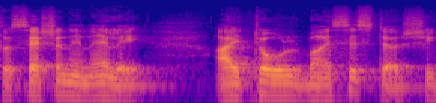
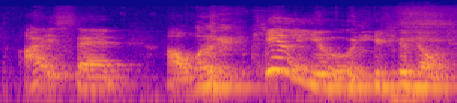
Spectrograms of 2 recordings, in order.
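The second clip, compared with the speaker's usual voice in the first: put-on Indian accent, swooping and drawled; 9 semitones higher, 9 dB louder than usual. Retelling an actor repeating his line back in an Indian accent. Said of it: "change his accent to Indian".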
